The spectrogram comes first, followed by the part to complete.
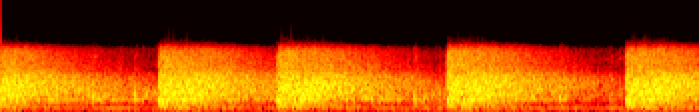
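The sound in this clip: Gunshots fire in a rapid series of sharp, loud cracks. Each blast leaves a decaying tail before the next one comes, at uneven intervals.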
